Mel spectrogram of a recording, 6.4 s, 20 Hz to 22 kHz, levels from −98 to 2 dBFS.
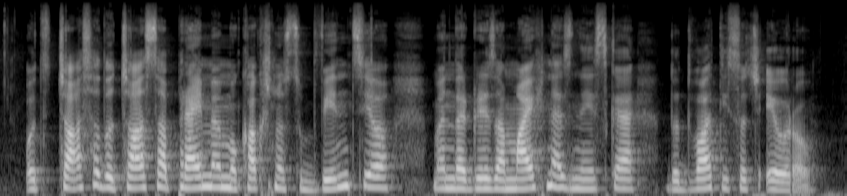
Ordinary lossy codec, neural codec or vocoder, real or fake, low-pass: none; vocoder, 48 kHz, 128 mel bands, Vocos; fake; 19.8 kHz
